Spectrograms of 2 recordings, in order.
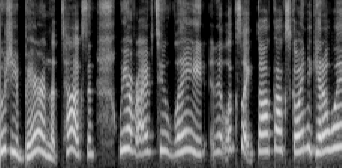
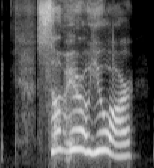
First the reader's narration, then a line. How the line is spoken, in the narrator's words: Ray shouted again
